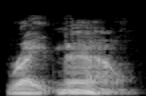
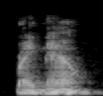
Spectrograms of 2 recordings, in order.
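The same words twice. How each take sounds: First: Said in the usual way. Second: "Right now" softer, rising at the end; "Right now" lifting into a question; questioning echo. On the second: A narrator's reading. Boy echoes the offer.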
